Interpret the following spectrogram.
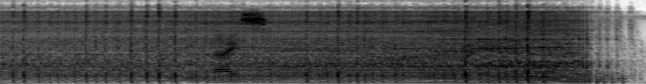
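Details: Two-stroke dirt bike after repacking an empty Pro Circuit silencer and welding its broken joint: steady buzzy idle with even crackle, then cut off; runs normally with a tame exhaust.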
